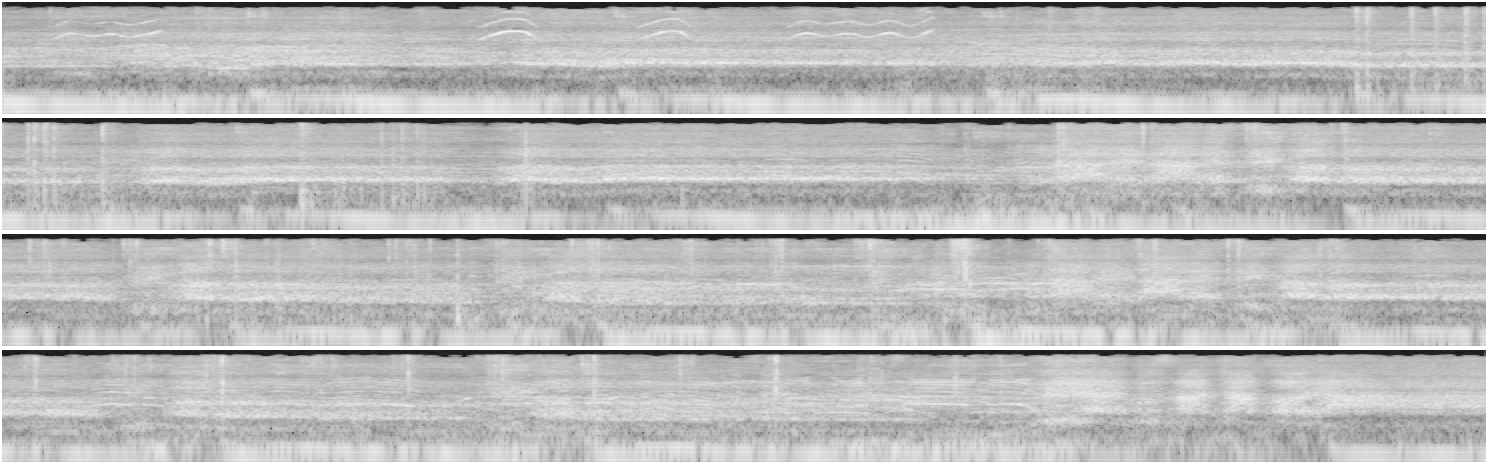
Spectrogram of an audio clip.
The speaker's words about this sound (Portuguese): Escuta só aí a torcida do Fortaleza, que festa bonita.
